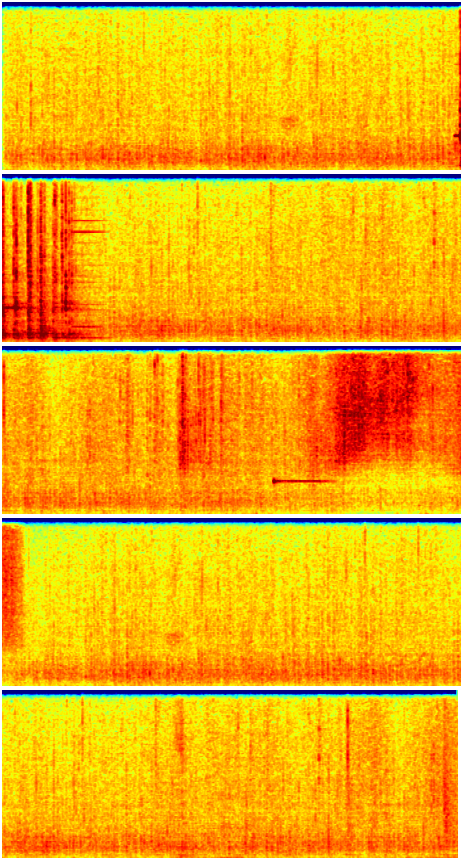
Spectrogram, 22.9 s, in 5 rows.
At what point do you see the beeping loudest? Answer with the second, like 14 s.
5 s.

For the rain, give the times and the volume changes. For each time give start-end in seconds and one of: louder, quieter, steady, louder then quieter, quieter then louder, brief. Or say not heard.
0.0-22.8 steady.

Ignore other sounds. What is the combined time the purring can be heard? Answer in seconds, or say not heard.
3 s.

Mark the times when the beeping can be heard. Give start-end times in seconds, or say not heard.
4.5-5.7, 11.8-12.3.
